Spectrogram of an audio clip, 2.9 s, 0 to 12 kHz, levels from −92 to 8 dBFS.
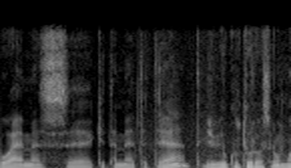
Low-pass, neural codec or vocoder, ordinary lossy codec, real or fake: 9.9 kHz; none; MP3, 96 kbps; real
